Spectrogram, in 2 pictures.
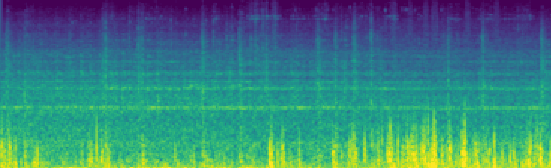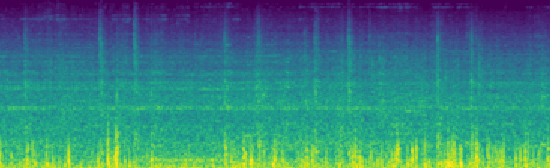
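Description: Passenger train coaches rolling past close by: a steady rumble of steel wheels on the rails with irregular clicks and clatter, and a thin, steady high whine above it.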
